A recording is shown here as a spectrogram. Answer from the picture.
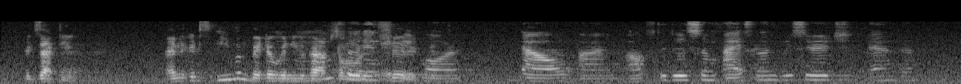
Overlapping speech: Yes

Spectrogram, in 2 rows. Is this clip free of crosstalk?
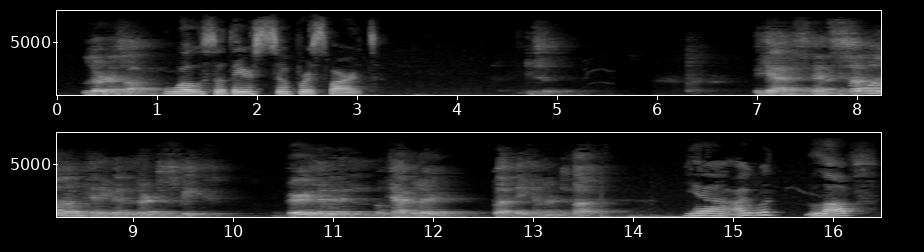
Yes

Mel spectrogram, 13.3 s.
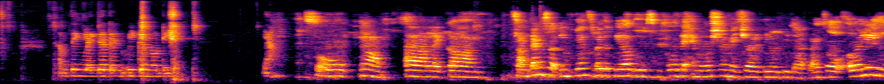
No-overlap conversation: Yes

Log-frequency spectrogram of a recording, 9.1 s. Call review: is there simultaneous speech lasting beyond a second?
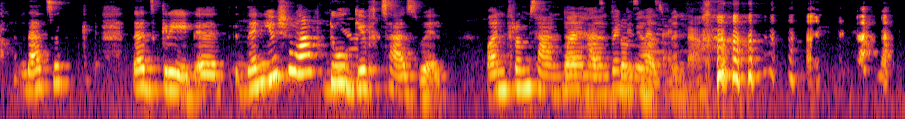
Yes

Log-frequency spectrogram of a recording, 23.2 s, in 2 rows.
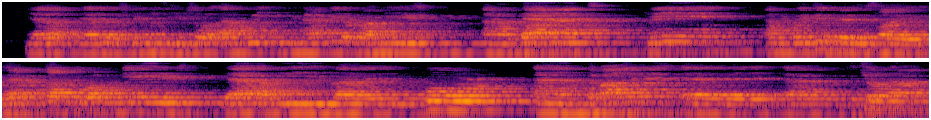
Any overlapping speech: No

